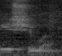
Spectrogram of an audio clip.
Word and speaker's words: Yeshua: 그 이것은 신학적인 문제가 아니라 It was because Greeks couldn't say sh.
